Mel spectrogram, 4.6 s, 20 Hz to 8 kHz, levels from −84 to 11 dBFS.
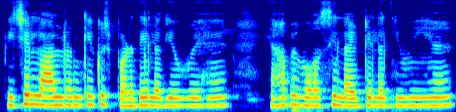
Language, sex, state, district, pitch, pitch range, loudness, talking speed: Hindi, female, Uttar Pradesh, Lalitpur, 210 Hz, 200-215 Hz, -17 LUFS, 225 wpm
